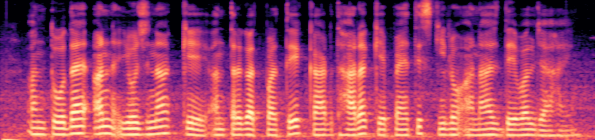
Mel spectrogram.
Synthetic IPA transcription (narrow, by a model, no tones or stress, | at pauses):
ə̃nt̪oːd̪əjʔə̰njoːd͡ʒnakeə̰̃nt̪əɾɡət̪pɾət̪eːkːaːʈd̪ʱaːɾəkːepɛ̃ːt̪iːskilo̰ʔa̰naːd͡ʒd̪eːʋəld͡ʒaːɦɛː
